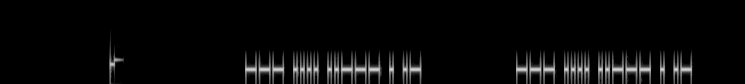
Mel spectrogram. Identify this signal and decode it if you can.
Morse code, heard as a keyed tone, about 34 wpm, 700 Hz. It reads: OH2EA OH2EA
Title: Call Signs Repeated 3x - 35wpm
